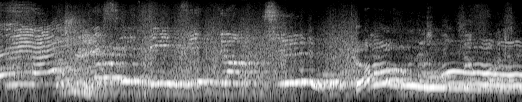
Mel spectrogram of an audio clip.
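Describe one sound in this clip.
A young child babbles and squeals nearby in a high, sing-song voice.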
